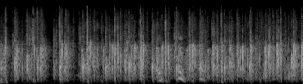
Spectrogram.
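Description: A crowd applauding steadily, dense overlapping hand claps forming a continuous, fairly loud patter with no voices standing out.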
